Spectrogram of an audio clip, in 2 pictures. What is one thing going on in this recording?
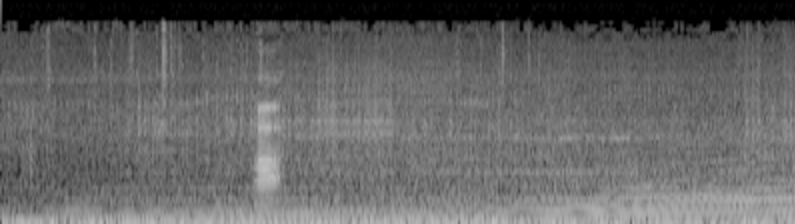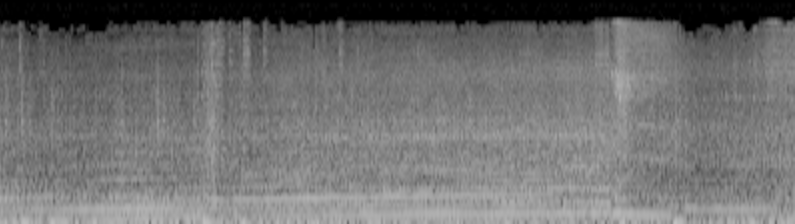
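A car engine revs higher and higher as the car speeds up, then drops suddenly at a gear change.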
